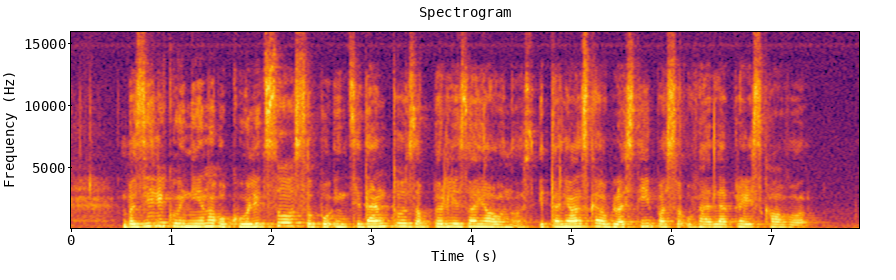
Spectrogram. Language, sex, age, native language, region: Slovenian, female, 18-29, Slovenian, Drava region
